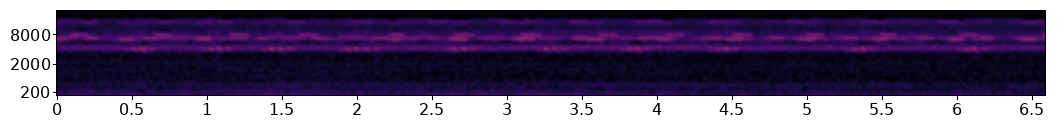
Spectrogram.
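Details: Midwestern crickets on a warm, humid summer night, continuous shrill chorus of high trills throbbing a little over twice a second, several overlapping voices at different pitches, faint low hum beneath.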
